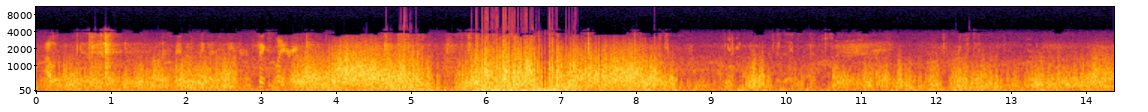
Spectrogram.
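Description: Wind buffeting the microphone of a climber's camera high on a tower, a loud rumbling rush that swells and fades in gusts, strongest around the middle.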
